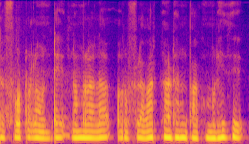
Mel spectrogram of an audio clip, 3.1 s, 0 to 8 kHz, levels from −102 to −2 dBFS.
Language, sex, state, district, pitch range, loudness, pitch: Tamil, male, Tamil Nadu, Nilgiris, 135-145 Hz, -14 LUFS, 140 Hz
